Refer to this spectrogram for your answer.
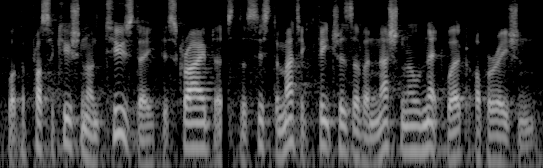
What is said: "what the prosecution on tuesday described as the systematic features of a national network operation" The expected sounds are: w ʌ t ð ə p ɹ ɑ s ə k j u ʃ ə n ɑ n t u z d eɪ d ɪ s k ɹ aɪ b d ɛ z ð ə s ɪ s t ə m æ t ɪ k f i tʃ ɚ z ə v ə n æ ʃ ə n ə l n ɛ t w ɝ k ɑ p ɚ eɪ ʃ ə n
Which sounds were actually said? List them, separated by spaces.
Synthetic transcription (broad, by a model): w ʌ t ð ə p ɹ ɑ s ə k j u ʃ ə n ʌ n t u z d eɪ d ɪ s k ɹ aɪ b d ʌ z ð ə s ɪ s t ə m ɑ t ɪ k f i tʃ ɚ z ə v ə n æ ʃ ə n ə l n ɛ t w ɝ k ɑ p ɚ eɪ ʃ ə n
